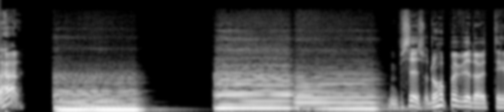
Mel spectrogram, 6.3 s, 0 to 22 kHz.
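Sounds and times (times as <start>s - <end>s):
speech: 0.0s - 0.3s, 5.0s - 6.3s
bowed double bass notes: 0.7s - 5.3s.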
